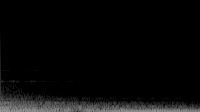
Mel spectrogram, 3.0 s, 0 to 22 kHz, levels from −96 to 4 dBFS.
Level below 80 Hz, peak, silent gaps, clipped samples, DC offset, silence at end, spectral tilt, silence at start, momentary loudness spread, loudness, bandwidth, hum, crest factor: -46 dBFS; -32 dBFS; none; under 0.1%; under 0.1%; 0 s; -15.5 dB/octave; 0 s; 7 LU; -50 LUFS; 1.2 kHz; none; 14 dB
